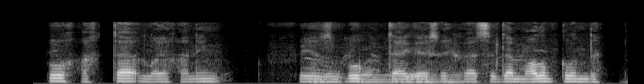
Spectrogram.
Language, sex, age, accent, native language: Uzbek, male, 25-34, Jizzax, Uzbek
